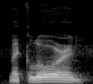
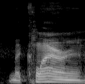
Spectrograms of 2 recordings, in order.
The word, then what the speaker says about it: McLaren: to get this uh mclaurin mclaren always mispronounced that mclaren 720 s which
